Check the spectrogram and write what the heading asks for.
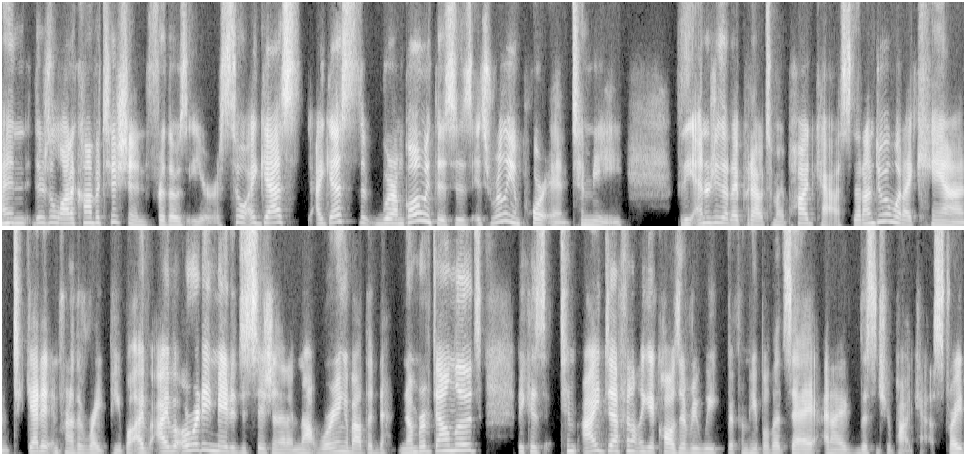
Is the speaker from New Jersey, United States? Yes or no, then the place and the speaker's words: yes; New Jersey, United States; I am from New Jersey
